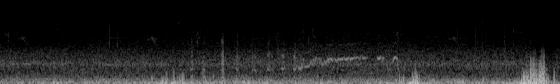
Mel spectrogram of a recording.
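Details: Backyard hens relaxing in their coop give a drawn-out, slightly rising tonal cluck over a steady low rumble, with a few short soft clucks and faint chirps of small birds.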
